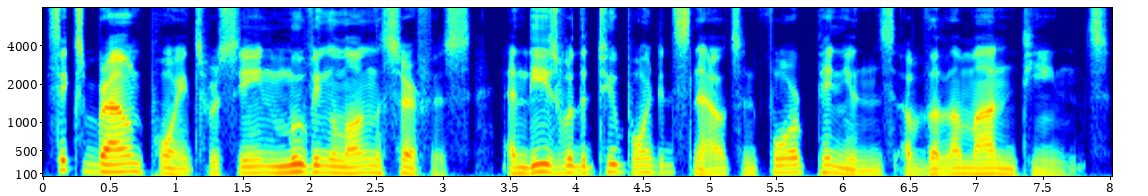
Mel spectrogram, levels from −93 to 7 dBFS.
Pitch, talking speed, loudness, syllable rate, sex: 105 Hz, 165 wpm, -22 LUFS, 4.4 syllables/s, male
